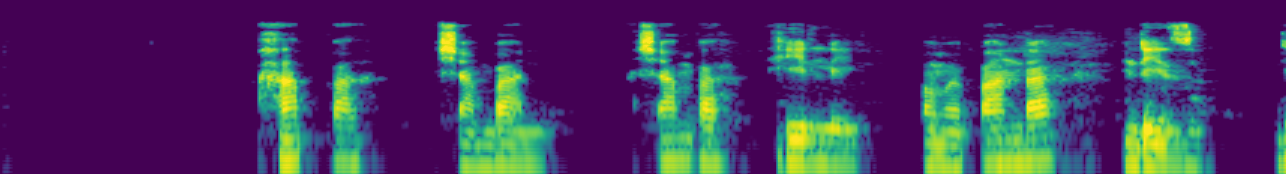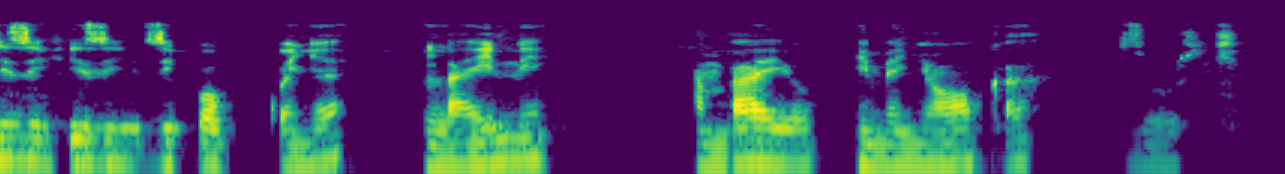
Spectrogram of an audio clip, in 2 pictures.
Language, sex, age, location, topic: Swahili, male, 25-35, Kisumu, agriculture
